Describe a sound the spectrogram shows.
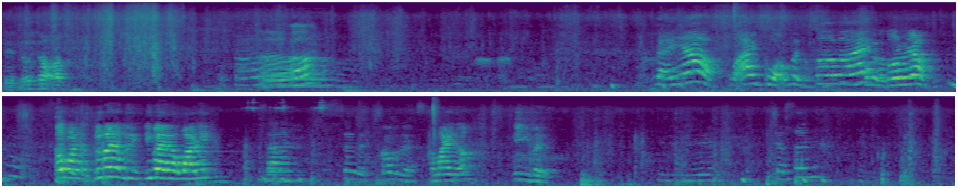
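Young people talk and laugh in a large echoing hall.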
